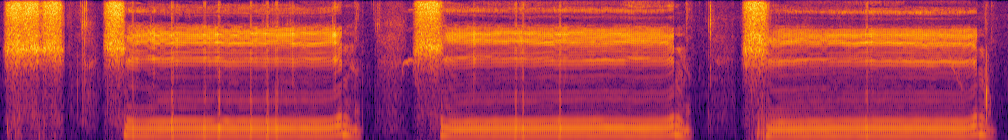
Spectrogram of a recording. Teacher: আবার শিনের উপরে 3 নক্তা, শিন। জিহ্বার মধ্যখান তার উপরে তালুর সাথে লাগিয়ে উচ্চারণ করেন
